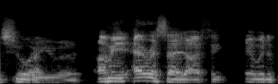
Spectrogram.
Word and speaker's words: Erised: So I've got Erised, and I've like written it down phonetically so that when I'm doing the phone note, I've remembered it's Erised.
